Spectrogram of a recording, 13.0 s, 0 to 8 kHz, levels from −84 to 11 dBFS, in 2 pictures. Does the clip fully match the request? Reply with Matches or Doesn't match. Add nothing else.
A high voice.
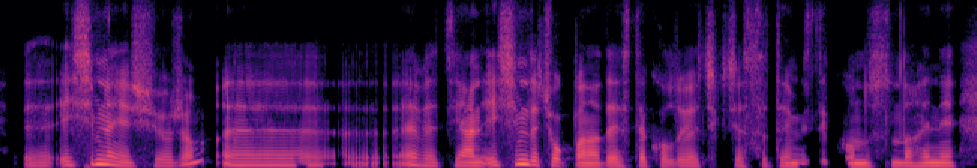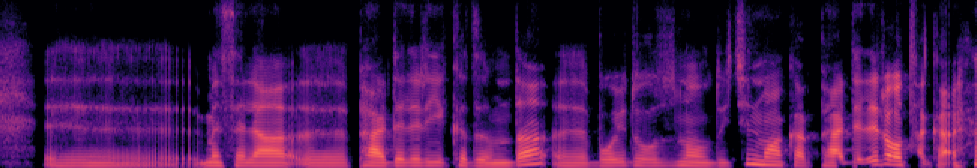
Doesn't match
